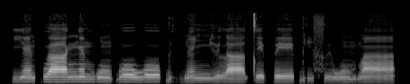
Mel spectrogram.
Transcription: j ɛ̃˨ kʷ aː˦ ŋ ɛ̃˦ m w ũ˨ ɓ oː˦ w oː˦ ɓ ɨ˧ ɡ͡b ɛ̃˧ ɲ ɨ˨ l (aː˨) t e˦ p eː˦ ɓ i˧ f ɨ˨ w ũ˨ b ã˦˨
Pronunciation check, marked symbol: correct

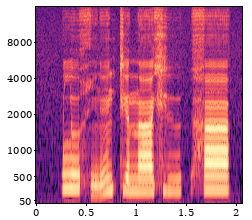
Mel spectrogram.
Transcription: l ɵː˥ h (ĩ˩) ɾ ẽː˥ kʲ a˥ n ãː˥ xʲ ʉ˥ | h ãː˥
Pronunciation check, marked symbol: correct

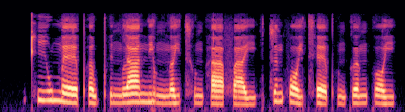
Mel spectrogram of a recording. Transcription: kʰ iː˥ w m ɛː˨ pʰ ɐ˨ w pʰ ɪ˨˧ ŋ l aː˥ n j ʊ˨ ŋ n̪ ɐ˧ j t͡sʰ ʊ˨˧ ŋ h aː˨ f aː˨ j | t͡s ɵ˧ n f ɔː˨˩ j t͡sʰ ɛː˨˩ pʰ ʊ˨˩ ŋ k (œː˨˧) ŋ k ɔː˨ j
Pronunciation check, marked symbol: correct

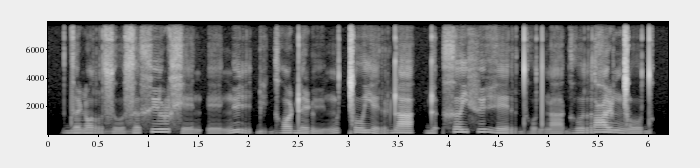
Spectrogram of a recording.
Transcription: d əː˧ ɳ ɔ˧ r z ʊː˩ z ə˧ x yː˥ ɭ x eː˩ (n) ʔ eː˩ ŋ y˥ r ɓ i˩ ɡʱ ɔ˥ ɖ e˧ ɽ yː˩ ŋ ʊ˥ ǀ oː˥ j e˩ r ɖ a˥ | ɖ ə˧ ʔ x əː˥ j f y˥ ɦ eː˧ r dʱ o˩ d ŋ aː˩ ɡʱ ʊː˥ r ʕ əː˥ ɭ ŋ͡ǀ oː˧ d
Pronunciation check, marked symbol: correct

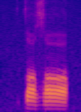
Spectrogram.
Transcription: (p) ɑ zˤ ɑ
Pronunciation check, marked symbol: incorrect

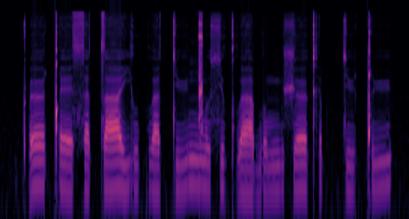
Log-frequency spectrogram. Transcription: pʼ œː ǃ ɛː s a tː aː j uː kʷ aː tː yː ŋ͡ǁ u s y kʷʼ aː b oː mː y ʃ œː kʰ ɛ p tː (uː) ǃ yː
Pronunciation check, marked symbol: incorrect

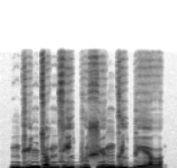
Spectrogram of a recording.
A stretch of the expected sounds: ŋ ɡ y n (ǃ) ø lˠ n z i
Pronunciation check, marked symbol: incorrect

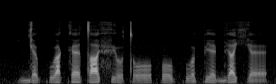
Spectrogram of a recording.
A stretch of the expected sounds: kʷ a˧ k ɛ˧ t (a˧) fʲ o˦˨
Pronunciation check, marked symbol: correct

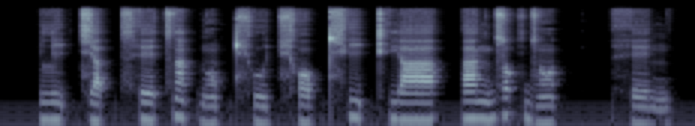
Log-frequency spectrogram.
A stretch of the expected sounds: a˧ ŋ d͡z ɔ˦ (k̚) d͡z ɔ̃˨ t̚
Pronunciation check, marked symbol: correct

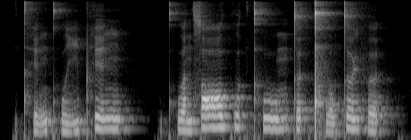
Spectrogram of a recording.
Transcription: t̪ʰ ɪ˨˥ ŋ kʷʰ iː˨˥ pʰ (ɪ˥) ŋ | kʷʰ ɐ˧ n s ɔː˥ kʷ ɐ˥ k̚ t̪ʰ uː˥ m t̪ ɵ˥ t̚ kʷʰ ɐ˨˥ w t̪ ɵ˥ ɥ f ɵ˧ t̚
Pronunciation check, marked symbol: correct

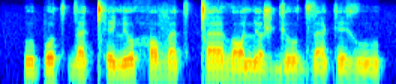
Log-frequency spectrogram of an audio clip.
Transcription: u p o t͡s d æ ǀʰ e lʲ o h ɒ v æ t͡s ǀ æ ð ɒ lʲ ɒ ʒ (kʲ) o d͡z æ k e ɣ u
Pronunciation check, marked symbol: incorrect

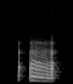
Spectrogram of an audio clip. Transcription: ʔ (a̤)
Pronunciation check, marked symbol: correct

